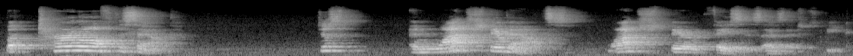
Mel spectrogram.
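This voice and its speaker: Woman vocal coach, slow and bouncy, sings little examples, mic far back in a big echoey room. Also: a little high. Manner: animated, demonstrates sounds and sung lines. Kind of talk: master class teaching. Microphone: distant room mic.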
